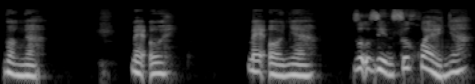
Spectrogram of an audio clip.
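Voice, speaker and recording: A woman's voice: lowish voice, animated, slow, mellow. A woman doing a remorseful young mother. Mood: tender. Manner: tearful, apologetic.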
